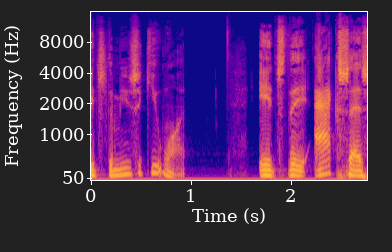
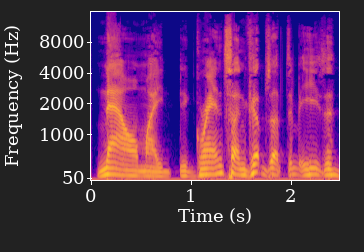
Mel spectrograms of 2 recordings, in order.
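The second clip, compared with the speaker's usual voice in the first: usual speaking voice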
